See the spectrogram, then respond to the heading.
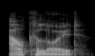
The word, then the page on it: alkaloid: British English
